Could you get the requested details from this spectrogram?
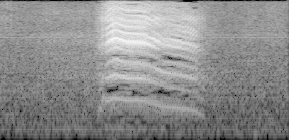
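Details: Black-headed gull in the New Forest, Hampshire, England, in July: a single drawn-out, raspy screeching call lasting about half a second, slightly falling at the end, against quiet background.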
